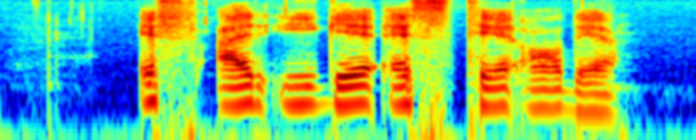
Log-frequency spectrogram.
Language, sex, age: Norwegian, male, 47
